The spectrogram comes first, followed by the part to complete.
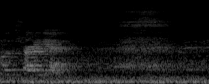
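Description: A person's voice speaking briefly, then a short breathy hiss a little after the middle, such as a sharp exhale through the nose.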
